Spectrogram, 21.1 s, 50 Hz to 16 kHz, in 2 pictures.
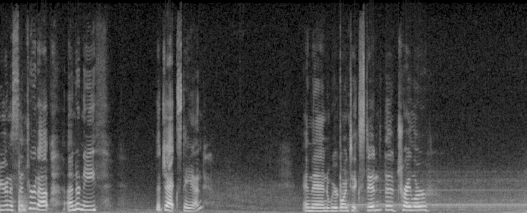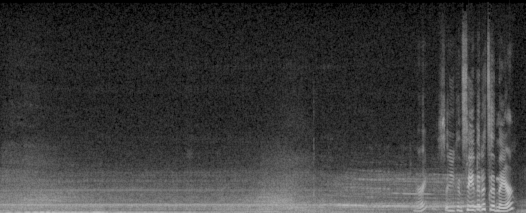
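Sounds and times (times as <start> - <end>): electric jack motor whining: 6.7 - 20.6.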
